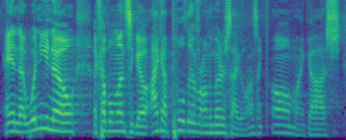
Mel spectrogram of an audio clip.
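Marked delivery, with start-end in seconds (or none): 3.4-4.2 low, hushed oh-my-gosh to himself; nervous dread. Retold or imitated. Rider pulled over by police, retold nervous dread. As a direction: mutter it with mild, retold dread. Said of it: "kinda nervous too".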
